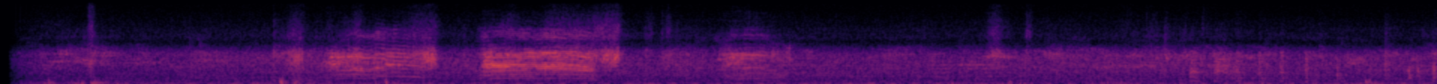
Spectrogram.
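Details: Domestic cat meowing, sounds meant to attract other cats: three drawn-out, harmonic-rich meows in the middle stretch, the longest wavering and slightly falling, set over a steady low hum and scattered soft clicks.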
